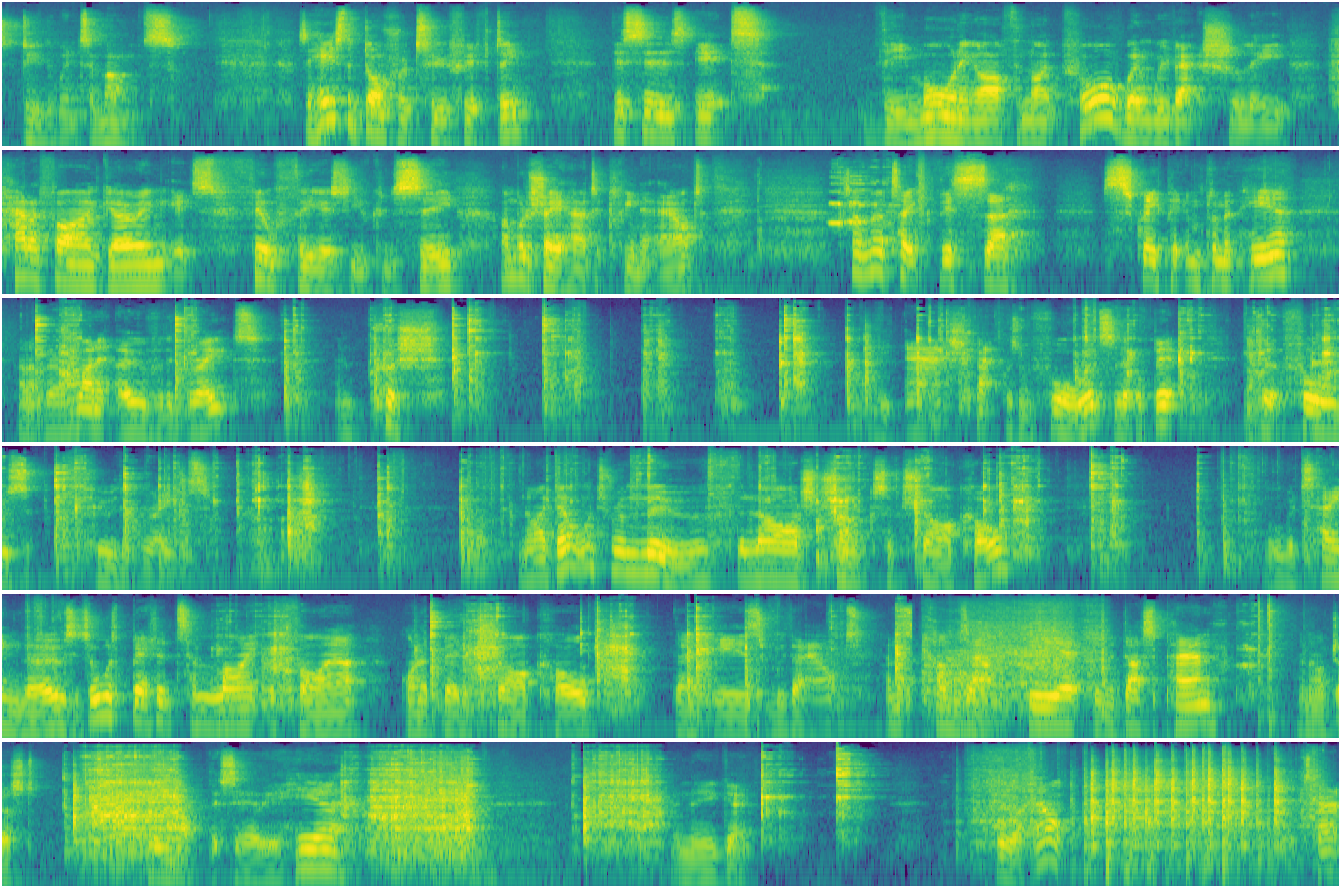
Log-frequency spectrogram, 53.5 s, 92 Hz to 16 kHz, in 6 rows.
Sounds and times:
Speech: 0.0 - 1.3, 2.0 - 5.2, 5.8 - 13.7, 14.5 - 20.8, 23.6 - 28.2, 30.2 - 33.7, 35.2 - 47.0, 49.0 - 49.6, 51.1 - 51.8, 53.1 - 53.4.

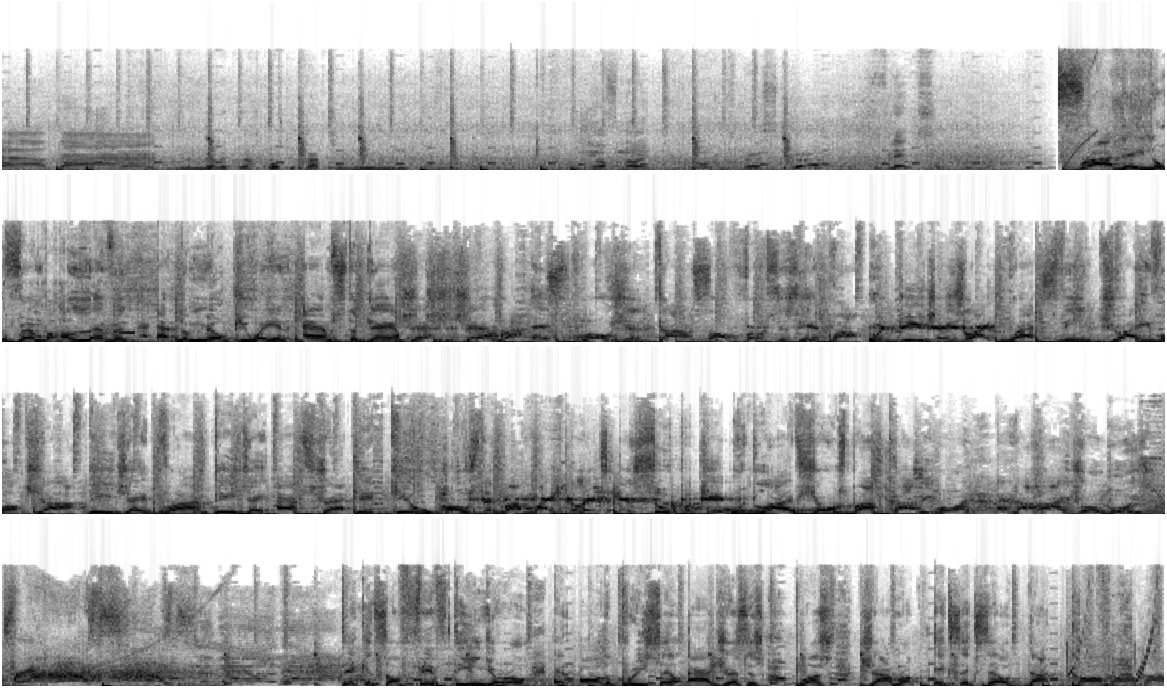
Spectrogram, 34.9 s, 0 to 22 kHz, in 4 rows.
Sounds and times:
Speech: 0.0 - 3.1, 4.3 - 7.1, 8.0 - 11.8, 20.6 - 24.2
Music: 0.0 - 34.8.

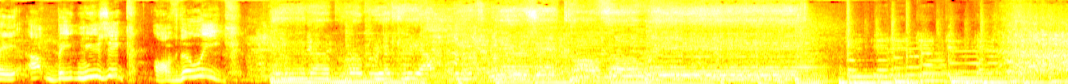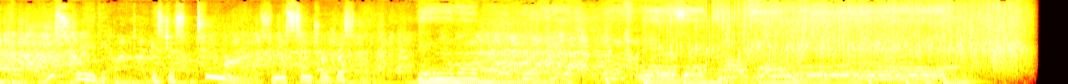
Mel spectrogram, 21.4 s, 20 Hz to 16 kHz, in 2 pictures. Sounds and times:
Speech: 0.0 - 2.4, 11.1 - 14.4
Music: 2.6 - 21.0.

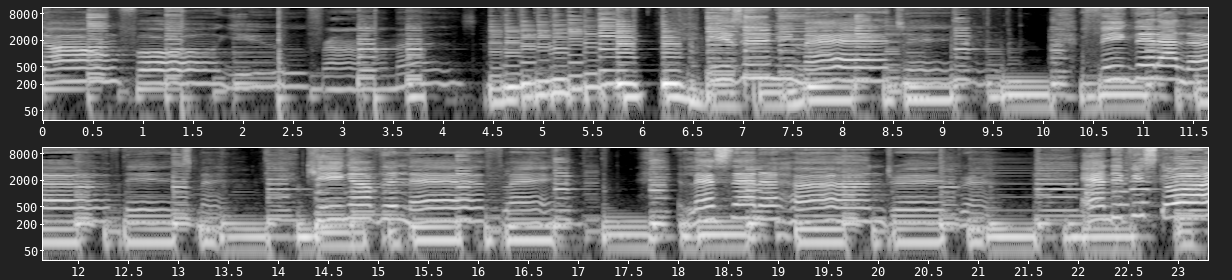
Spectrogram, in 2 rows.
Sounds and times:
Music: 0.0 - 23.3.

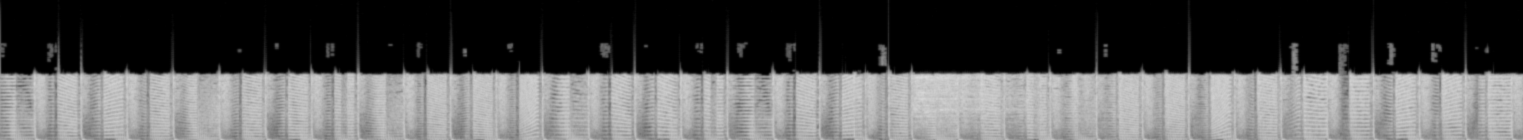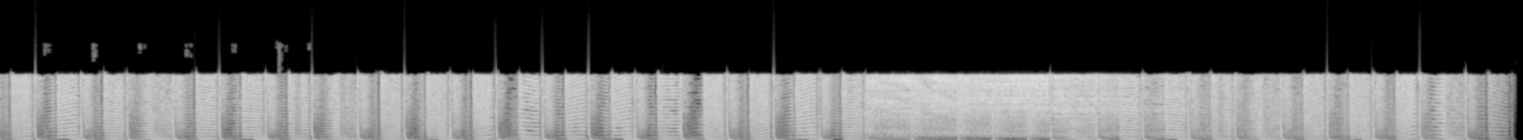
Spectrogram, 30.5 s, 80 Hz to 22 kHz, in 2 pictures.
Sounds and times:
Electronic dance music: 0.0 - 30.4.

